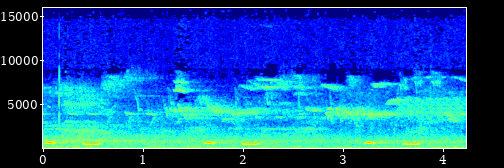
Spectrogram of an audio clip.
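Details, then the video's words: At Amwell Nature Reserve on a sunny May 2014 morning, a common cuckoo repeats its falling two-note cu-coo three times, roughly every 1.6 seconds, with faint high warbling from other birds and steady outdoor hiss. "Cuckoo at Amwell Nature Reserve - May 2014"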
